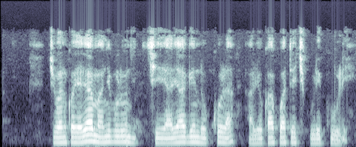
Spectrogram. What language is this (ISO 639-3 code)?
lug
